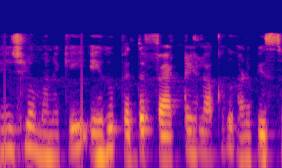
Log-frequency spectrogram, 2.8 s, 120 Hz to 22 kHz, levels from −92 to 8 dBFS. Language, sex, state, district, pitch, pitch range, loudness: Telugu, female, Andhra Pradesh, Visakhapatnam, 180 Hz, 170-205 Hz, -22 LUFS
